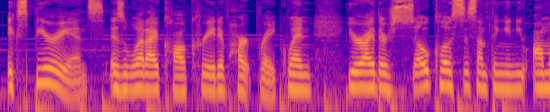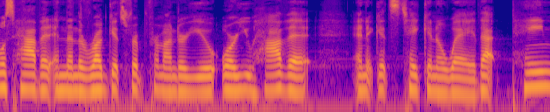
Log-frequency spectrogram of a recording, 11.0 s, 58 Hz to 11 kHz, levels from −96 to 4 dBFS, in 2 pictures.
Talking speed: 215 wpm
